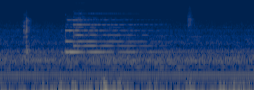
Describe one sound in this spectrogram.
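A short chime of bright tones plays.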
